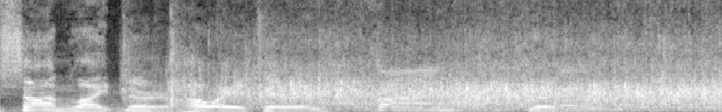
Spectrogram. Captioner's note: applauding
